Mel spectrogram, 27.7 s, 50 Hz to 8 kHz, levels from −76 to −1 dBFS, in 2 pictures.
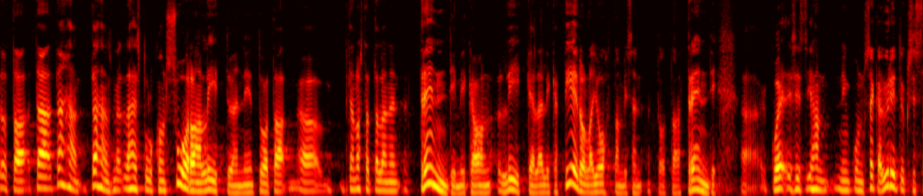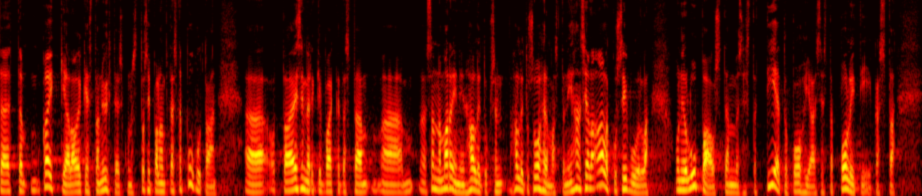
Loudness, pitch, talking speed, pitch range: -27 LUFS, 135 Hz, 115 wpm, 115-155 Hz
